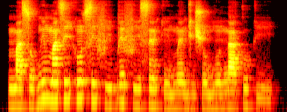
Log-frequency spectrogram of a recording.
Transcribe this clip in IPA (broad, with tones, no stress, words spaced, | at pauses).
ma˧so˧ bĩ˦mã˦si˦hũ˦ si˦fi˧be˦ fi˧sɛ̃˧ kĩ˨ mɛ̃˧ɡi˨ ʃũ˨bũ˨ na˧ ku˧ki˨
